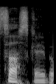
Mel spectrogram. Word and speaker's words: Sasuke: We had the Great Sasuke, Gran Hamada, and Gran Naniwa. – Yeah. It's Sasuke, by the way, but it's okay, yeah. – Oh, Sasuke. – Yeah, just don't pronounce the U, it's fine.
